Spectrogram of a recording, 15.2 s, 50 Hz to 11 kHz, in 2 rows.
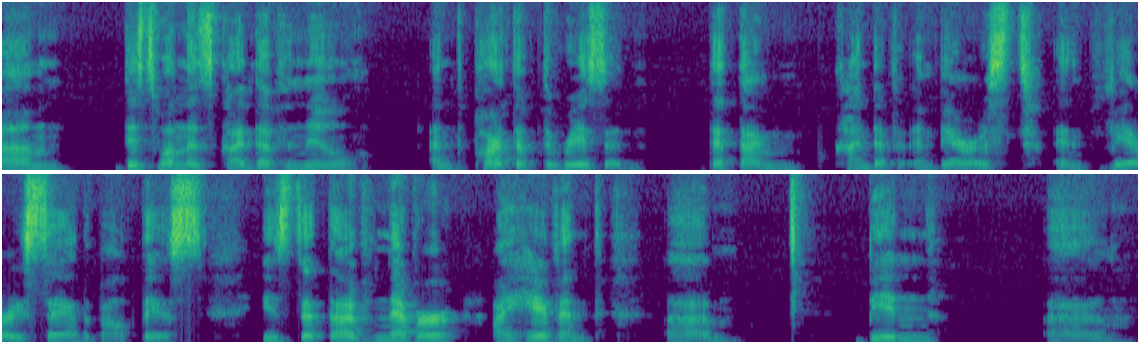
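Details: Adult woman with aphasia after a stroke in November 2023; word-finding difficulty and halting speech.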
